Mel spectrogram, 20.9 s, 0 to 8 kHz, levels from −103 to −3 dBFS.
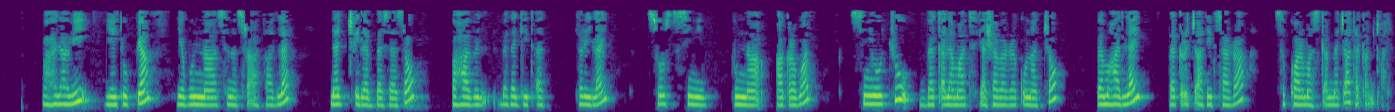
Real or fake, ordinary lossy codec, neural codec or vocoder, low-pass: real; MP3, 24 kbps; none; 7.2 kHz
